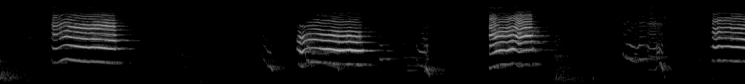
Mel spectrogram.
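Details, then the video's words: Talking parrot saying "mummy" (mummy mitthu), a clear, high-pitched, speech-like voice repeating the word about four times, each one second long and separated by short pauses, with faint clicks and small squeaks between them, in a quiet indoor setting. "मम्मी बोलने वाला तोता _ Mummy Bolne Vala Tota _ Talking Parrot _ मम्मी मिट्ठू"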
